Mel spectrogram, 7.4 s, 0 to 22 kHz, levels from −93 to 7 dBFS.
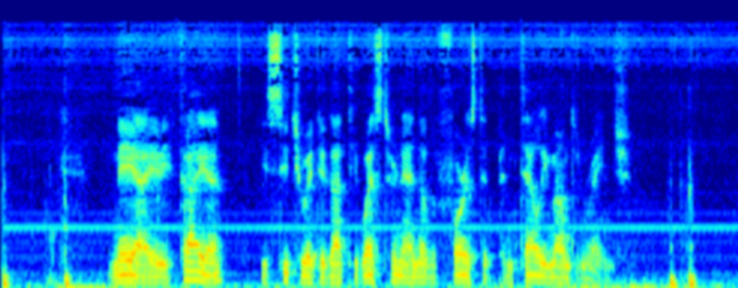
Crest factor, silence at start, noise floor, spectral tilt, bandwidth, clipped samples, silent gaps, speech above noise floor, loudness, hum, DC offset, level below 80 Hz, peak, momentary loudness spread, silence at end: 18 dB; 0.05 s; -49 dBFS; -5.5 dB/octave; 16.5 kHz; under 0.1%; none; 21 dB; -29 LUFS; none; under 0.1%; -42 dBFS; -10 dBFS; 14 LU; 0.15 s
